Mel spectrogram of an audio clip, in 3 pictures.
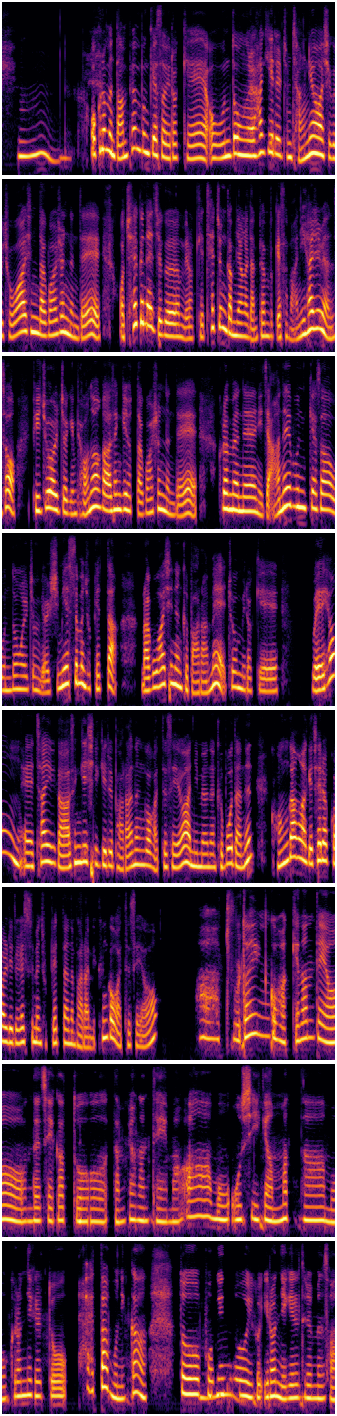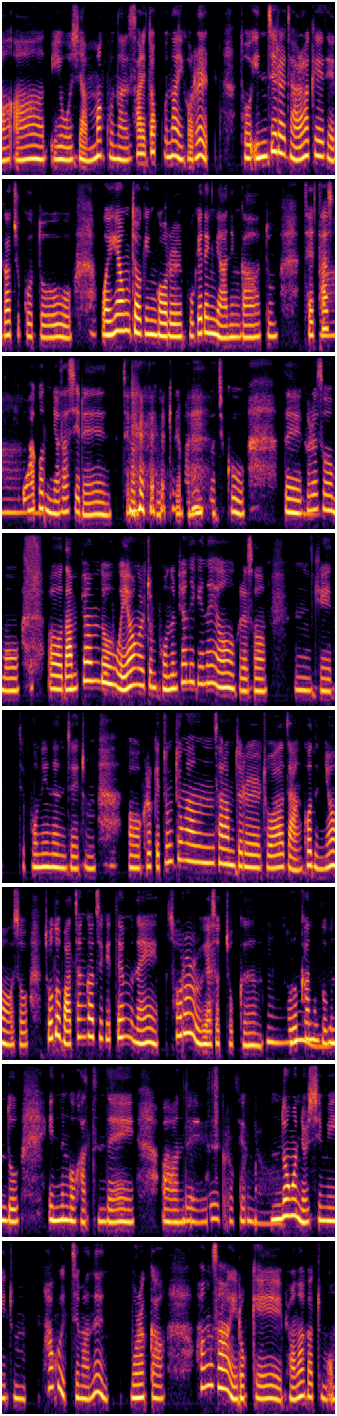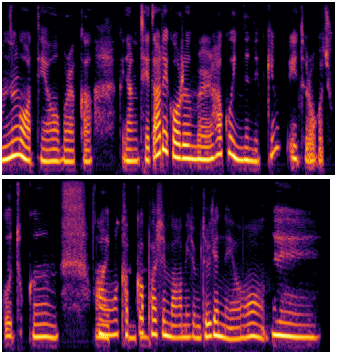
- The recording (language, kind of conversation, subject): Korean, advice, 체중 감량과 근육 증가 중 무엇을 우선해야 할지 헷갈릴 때 어떻게 목표를 정하면 좋을까요?
- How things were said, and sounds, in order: other background noise; tapping; laugh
